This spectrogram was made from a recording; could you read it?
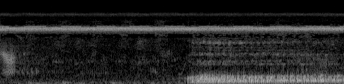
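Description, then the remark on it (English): A steady high drone of frogs and insects fills a Louisiana bayou night ambience with bird songs, then a deep rumbling alligator grunt rolls in about halfway through and continues, loud. “Kim Wilson recorded this chorus of bird songs, frog calls, alligator grunts, and the squeal of an amphibian being skewered by a heron in the primordial waters of the bayou.”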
